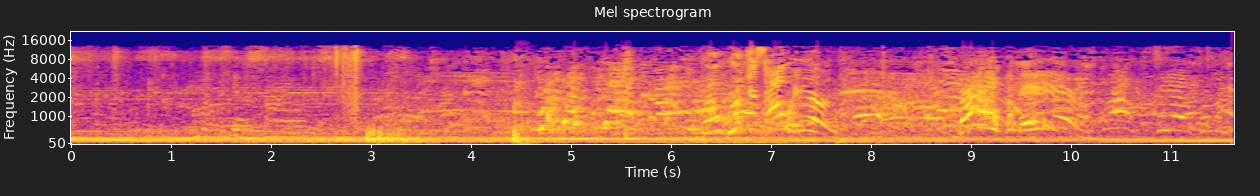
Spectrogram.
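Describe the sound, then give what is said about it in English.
A rowdy crowd in the parking lot of a Wawa on the Boulevard in Philadelphia, with people running around acting crazy. Loud overlapping shouts and yells rise and fall over a steady babble of many voices and a low rumbling hum throughout. “And the parking lot is just littered with a bunch of degenerates just running around acting crazy.”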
